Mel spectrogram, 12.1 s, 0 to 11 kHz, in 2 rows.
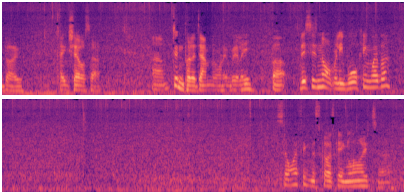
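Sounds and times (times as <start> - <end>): heavy rain on tarmac: 0.0 - 12.0.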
